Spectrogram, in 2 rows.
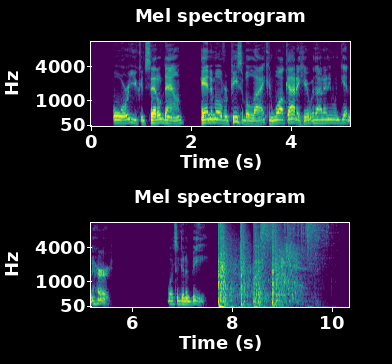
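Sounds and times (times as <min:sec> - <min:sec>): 
speech: 0:00.4 - 0:05.7, 0:06.7 - 0:07.5
gunshots knocking a gun out of a hand: 0:07.7 - 0:10.0
glass bottles shattering: 0:08.4 - 0:10.1.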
